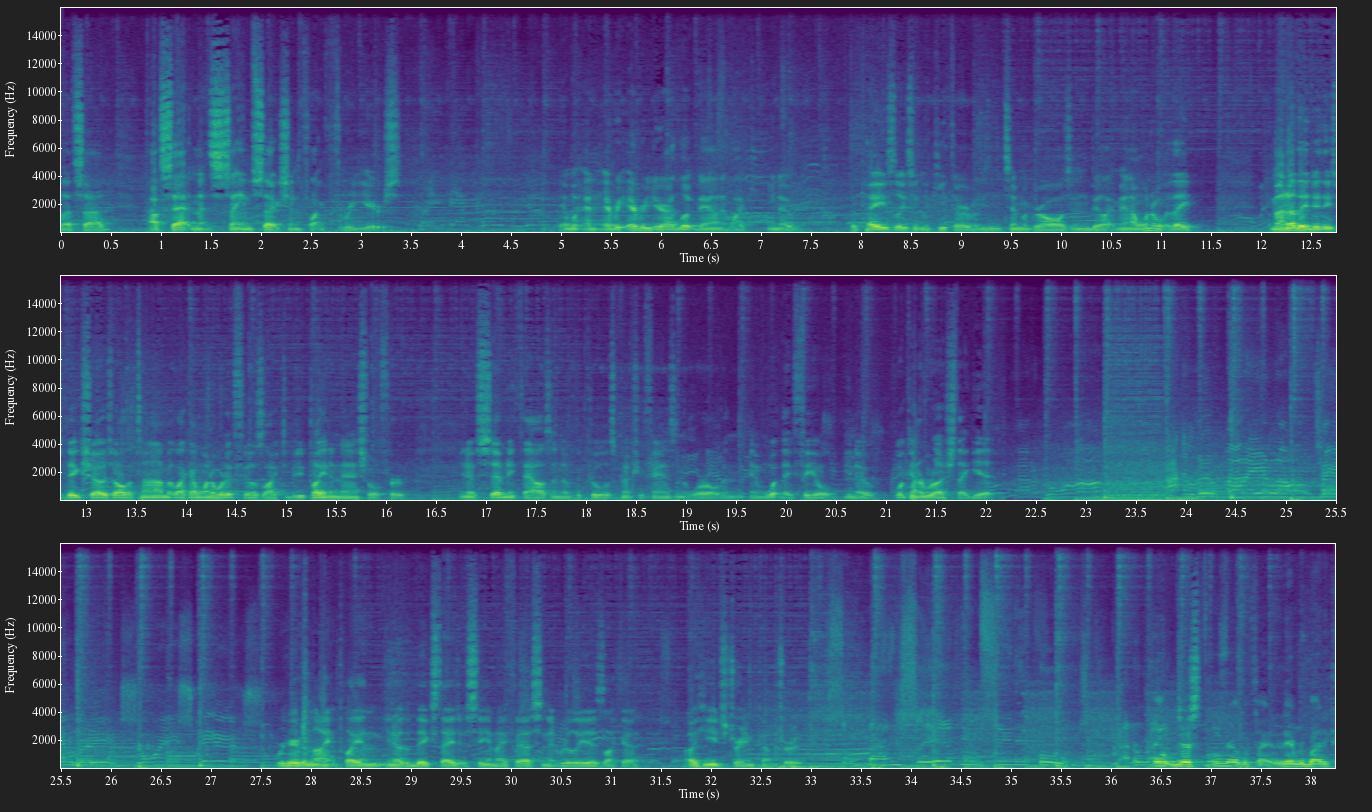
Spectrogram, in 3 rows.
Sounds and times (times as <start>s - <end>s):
Speech: 0.0s - 3.4s, 4.9s - 11.4s, 12.0s - 22.2s, 27.6s - 33.4s, 36.1s - 38.2s
Exciting music: 0.0s - 10.4s, 22.4s - 28.0s, 31.2s - 37.7s.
